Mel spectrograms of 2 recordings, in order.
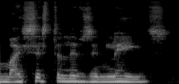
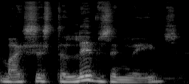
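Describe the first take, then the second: First: The intonation is barely noticeable. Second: The intonation contour is strongly marked.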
